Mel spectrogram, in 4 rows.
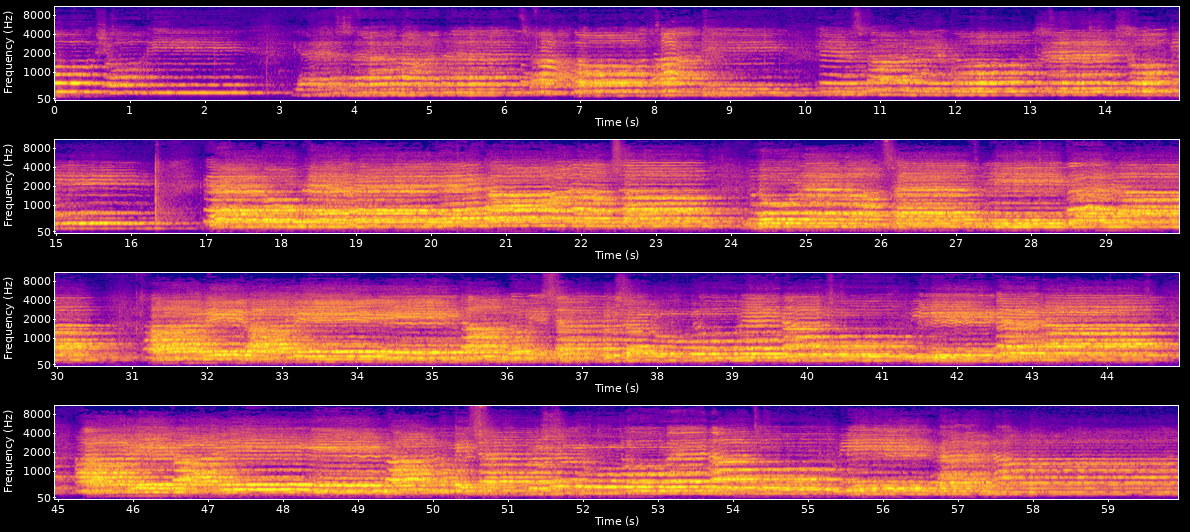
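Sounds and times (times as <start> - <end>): group singing a cappella: 0.0 - 59.9.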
